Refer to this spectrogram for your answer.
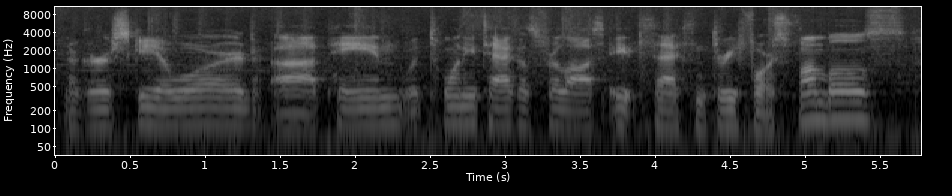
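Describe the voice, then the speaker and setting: A man hosting a podcast, talking casually through a video game season in a raspy voice, hoarse from a cold, laid-back and rambling with the odd swear. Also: fairly low pitch, fairly even intonation, unhurried. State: hoarse, getting over a cold. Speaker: podcast host.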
